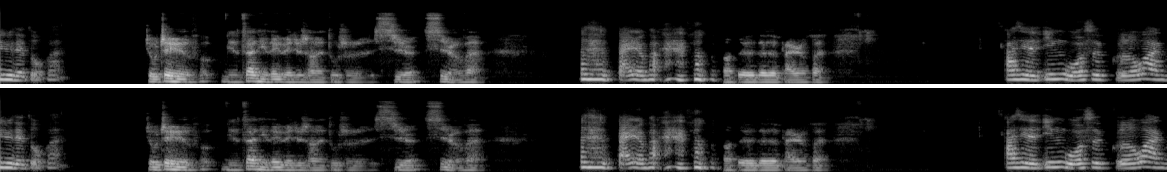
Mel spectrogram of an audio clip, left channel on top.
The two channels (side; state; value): both; normal; correlation 0.51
